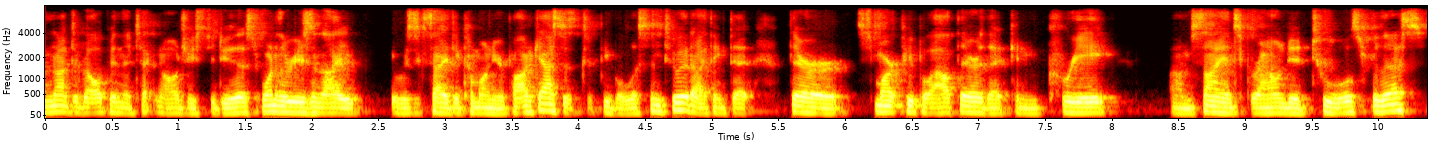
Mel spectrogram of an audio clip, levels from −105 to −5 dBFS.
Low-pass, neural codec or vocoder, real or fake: 7.2 kHz; codec, 24 kHz, 3.1 kbps, DualCodec; fake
